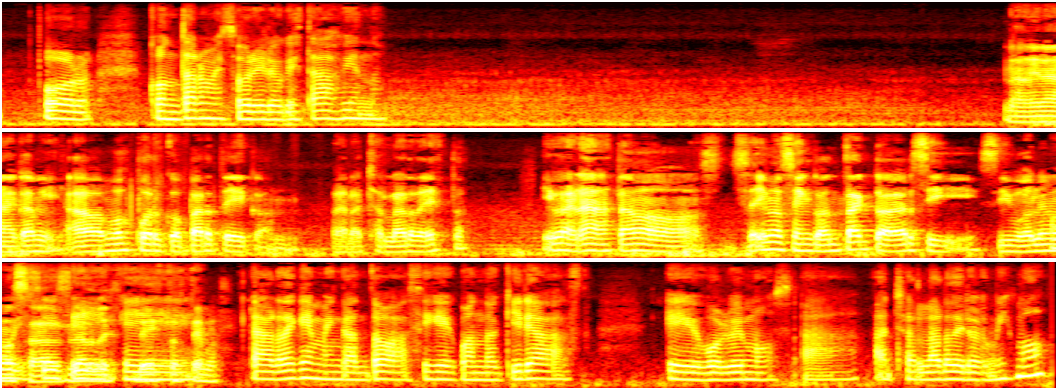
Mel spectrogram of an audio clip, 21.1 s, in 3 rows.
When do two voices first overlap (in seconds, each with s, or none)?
14.1 s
